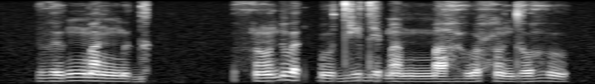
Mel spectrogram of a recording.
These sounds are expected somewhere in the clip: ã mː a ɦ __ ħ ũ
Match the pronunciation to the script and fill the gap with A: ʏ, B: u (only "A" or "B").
B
